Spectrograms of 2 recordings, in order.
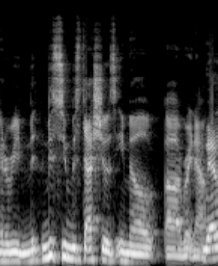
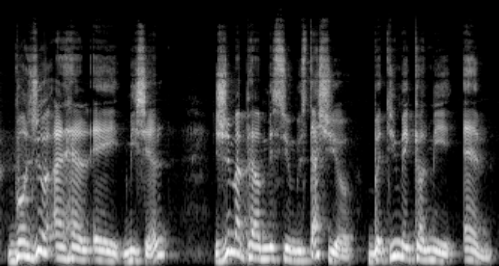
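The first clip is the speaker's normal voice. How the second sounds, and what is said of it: Fake French accent. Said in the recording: “please read my emails with the accent you expected I would have ... who had the better French, fake French accent, and ... won hands”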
